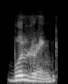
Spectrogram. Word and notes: bullring: Indian

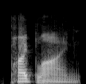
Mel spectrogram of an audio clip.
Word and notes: pipeline: American English

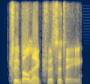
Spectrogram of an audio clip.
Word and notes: triboelectricity: British English

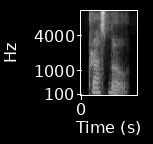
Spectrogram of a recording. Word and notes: crossbow: Indian

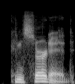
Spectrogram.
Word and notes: concerted: American English

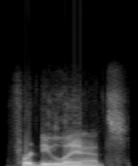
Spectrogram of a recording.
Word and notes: fer de lance: American English

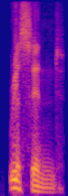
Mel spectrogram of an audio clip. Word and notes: rescind: American English

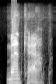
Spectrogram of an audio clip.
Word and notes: madcap: American English

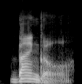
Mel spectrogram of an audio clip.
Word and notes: bangle: British English

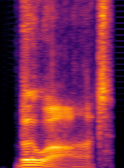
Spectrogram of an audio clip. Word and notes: boart: British English

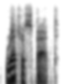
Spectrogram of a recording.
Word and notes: retrospect: American English

